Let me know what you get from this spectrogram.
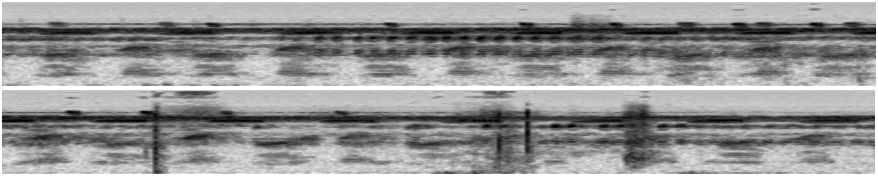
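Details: Rapid, pulsed frog croaks follow one another without pause beneath a bright, ringing cricket and insect hum; a few sharp clicks and low thumps break in toward the end.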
